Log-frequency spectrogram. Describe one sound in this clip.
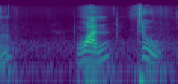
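A woman speaks calmly, as if teaching.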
